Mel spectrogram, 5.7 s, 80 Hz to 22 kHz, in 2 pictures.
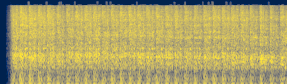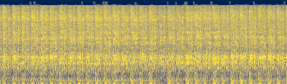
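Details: Suzuki DR750 big single at steady idle, roughly four thumps a second, with a light mechanical clatter on top; source unclear. Engine noise.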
